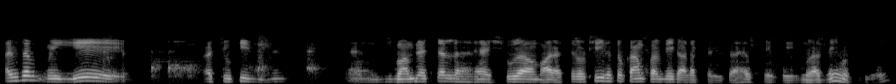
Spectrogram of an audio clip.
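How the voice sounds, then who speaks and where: Speaking a little slowly at medium pitch, with no echo, a man on a recorded phone call challenges a member of a religious group. His religious argument is insistent, built on repeated leading questions.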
